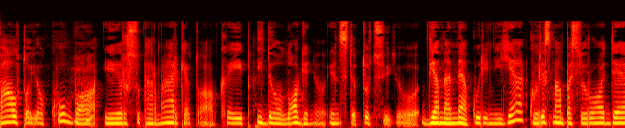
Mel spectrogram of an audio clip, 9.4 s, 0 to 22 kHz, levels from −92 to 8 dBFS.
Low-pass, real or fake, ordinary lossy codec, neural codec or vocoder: 14.4 kHz; fake; MP3, 48 kbps; autoencoder, 48 kHz, 128 numbers a frame, DAC-VAE, trained on Japanese speech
